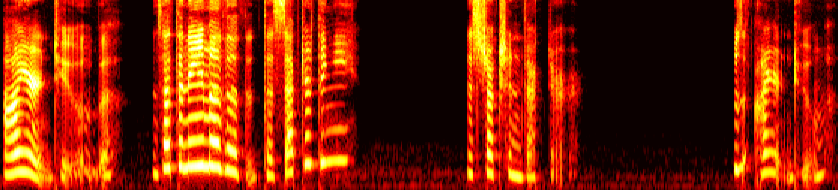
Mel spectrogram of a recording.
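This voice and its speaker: Casting: female game streamer, extremely high voice, conversational, theorizing and reading aloud as she reacts. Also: sing-song, a little slow, pauses often. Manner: thinking out loud, conversational.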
